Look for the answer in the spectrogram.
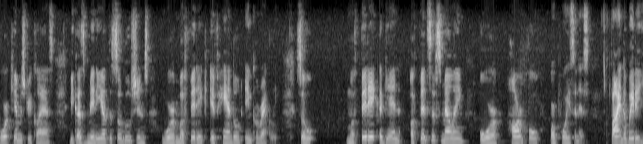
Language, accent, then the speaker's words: English; the South, United States; moved away; we're transplants from the South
